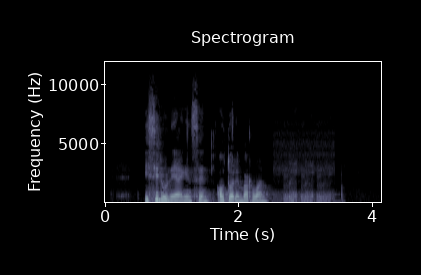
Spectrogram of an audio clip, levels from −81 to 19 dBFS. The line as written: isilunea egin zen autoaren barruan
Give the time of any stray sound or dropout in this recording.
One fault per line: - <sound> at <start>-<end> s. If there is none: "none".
- laugh at 2.7-3.4 s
